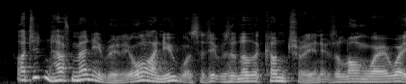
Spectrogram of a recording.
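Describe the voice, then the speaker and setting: The speech runs at a very fast pace. Its intonation is lively. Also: man. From northern England, Manchester area, emigrated to Australia as a child. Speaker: oral history interviewee. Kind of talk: oral history interview. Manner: halting.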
